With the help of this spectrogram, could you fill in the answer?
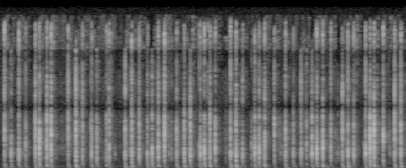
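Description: Fingers tap rapidly on a leather binder for Pokemon cards. The result is a quick, steady run of short, dull, muffled taps with a soft thump and almost no ring.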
